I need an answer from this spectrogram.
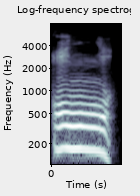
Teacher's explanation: la parte del aire pasa por la cavidad nasal. Luego la lengua toca la raíz de los dientes en la parte superior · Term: nasal alveolar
